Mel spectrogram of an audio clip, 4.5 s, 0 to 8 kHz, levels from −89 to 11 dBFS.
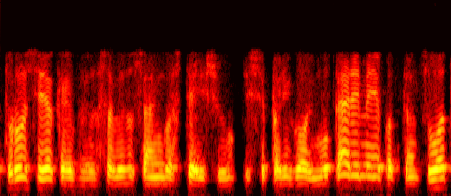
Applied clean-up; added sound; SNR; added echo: neural mask model Resemble Enhance denoiser.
